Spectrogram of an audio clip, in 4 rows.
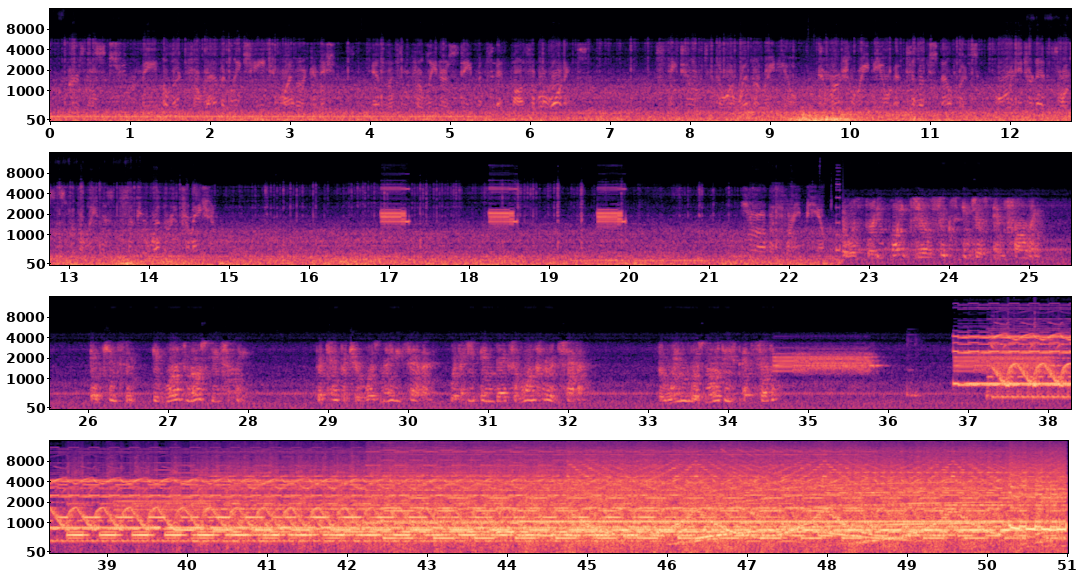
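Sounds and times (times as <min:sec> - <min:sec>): radio hiss: 0:00.2 - 0:06.8, 0:07.6 - 0:14.9
electronic sirens and alarm tones: 0:16.9 - 0:17.4, 0:18.3 - 0:18.8, 0:19.6 - 0:20.1, 0:34.6 - 0:36.2, 0:36.8 - 0:51.0
pulsing beep: 0:17.0 - 0:17.3, 0:18.3 - 0:18.7, 0:19.6 - 0:20.0.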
